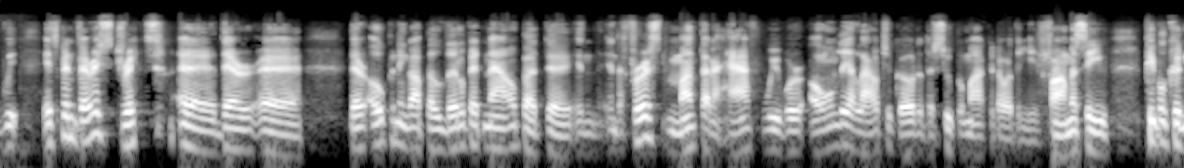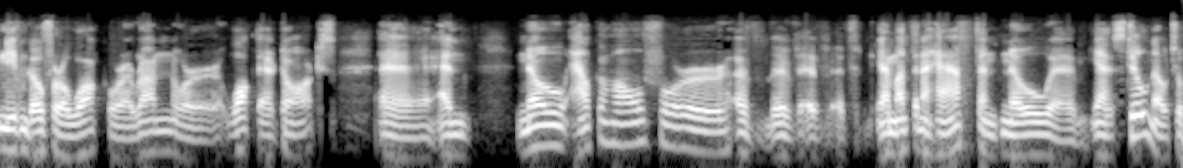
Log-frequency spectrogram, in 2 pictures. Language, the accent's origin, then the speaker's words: English; Denmark; now in South Africa; especially compared to my home country of Denmark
